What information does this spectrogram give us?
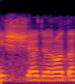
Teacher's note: شین کے اوپر تشدید آ رہی ہے، مشدد آ رہی ہے، اس کو سختی اور جماؤ کے ساتھ پڑھیں گے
